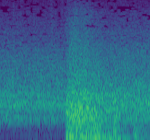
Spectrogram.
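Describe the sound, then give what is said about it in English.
A wrestler slams an opponent onto the mat with a fallaway slam, one heavy booming thud with a sharp onset partway through, over a steady background din. “Into a fall away slam.”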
